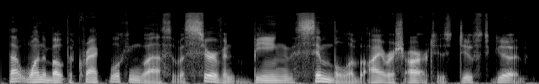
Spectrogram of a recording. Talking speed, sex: 200 wpm, male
